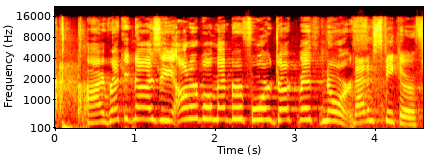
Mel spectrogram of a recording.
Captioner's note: applause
